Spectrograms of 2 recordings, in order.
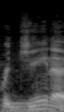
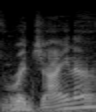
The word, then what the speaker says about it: Regina: I thought it was called Regina. It's Regina. Regina.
